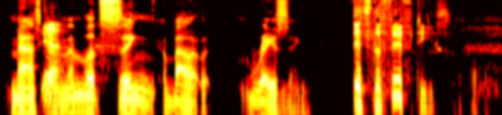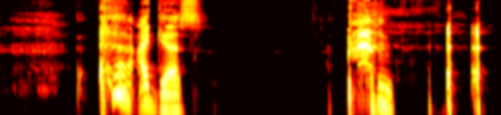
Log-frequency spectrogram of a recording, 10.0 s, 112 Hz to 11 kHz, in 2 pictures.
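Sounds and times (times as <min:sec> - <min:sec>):
speech: 0:00.1 - 0:04.9, 0:05.8 - 0:07.1, 0:08.5 - 0:10.0
forceful cough: 0:05.8 - 0:06.4, 0:08.5 - 0:09.0
laughter: 0:08.6 - 0:10.0.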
